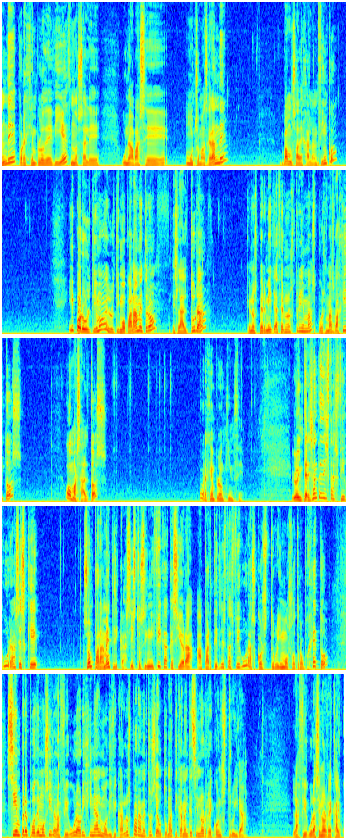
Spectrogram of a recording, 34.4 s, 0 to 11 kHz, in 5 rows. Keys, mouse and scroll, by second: 0.5 click, 1.0-1.4 scroll down 2, 1.7-3.1 middle drag, 3.2-4.1 middle drag, 5.0 click, 5.5-6.0 scroll down 2, 6.1-6.7 scroll down 4, 7.4 click, 8.6-9.7 middle drag, 9.7 scroll up 2, 11.3 click, 11.9 scroll down 1, 14.0 click, 15.0 click, 15.4-15.9 scroll up 1, 16.3 scroll down 1, 16.7-17.3 scroll up 1, 18.2 click, 18.7 scroll down 2, 19.5-20.5 middle drag, 20.7-22.6 middle drag, 22.9 middle click, 32.2-33.9 middle drag.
